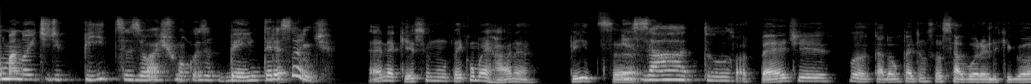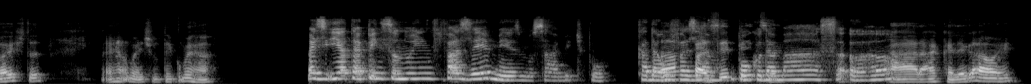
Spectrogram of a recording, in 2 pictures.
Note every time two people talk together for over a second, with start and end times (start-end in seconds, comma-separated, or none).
16.9-18.2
